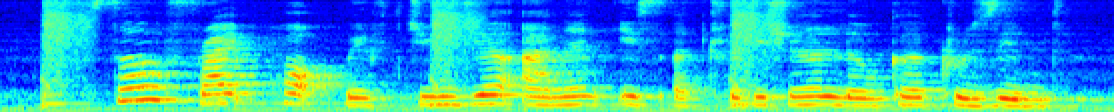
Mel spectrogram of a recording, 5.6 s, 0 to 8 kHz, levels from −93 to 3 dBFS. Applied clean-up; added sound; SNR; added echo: none; Snare drum; 17 dB; reverberation time 0.9 s.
